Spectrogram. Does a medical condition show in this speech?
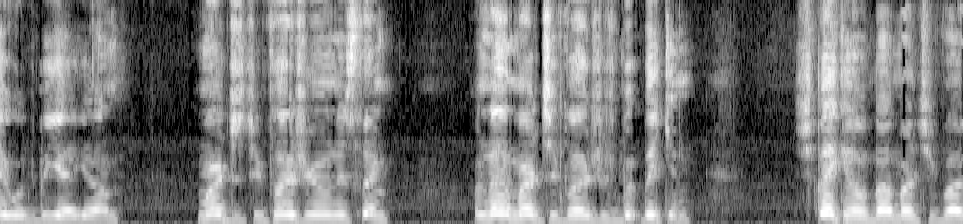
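Yes: cerebral palsy.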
